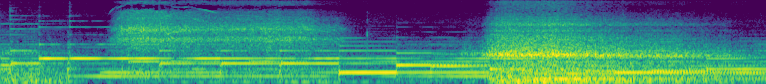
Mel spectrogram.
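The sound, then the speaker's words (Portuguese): A long, slow deep breath drawn in and let out slowly during a guided meditation, soft airy hiss rising and falling, set against a gentle sustained musical drone with steady tones underneath. “Respire fundo.”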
